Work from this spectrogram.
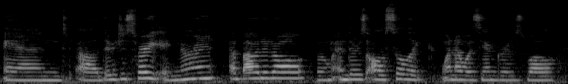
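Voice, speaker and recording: A woman's voice: mid-range voice, normal speed, a little mellow, slight background noise. Hesitant woman from Brazil. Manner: hesitant, searching for words. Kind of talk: personal account.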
